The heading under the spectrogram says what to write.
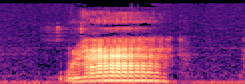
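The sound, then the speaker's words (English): One drawn-out, whiny call from a frilled animal, like an annoyed cat's meow, lasting under a second with a steady, buzzy pitch. It rises out of quiet background and then fades out, with no one talking. “They sound like a slightly annoyed cat, apparently.”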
